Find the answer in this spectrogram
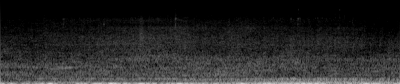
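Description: Low engine rumble of a Porsche 356 Speedster-style roadster driving slowly past close by, with a faint steady hum running through it.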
